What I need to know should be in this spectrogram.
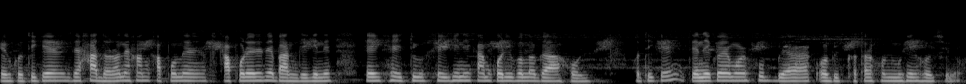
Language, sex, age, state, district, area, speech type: Assamese, male, 30-45, Assam, Morigaon, rural, spontaneous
